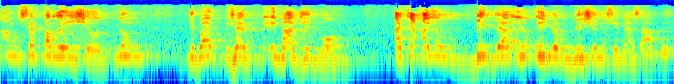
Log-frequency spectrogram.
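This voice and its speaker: A man, a pastor, preaching a sermon with animated storytelling, mixing in English phrases and laughing often. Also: very high-pitched. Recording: echoey hall with faint background noise.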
